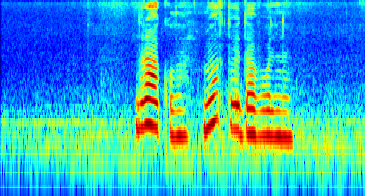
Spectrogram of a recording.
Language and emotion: Russian, neutral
